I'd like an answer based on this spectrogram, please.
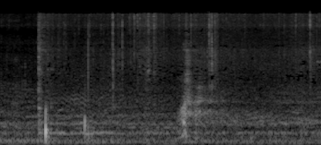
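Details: A steady insect drone comes from small bees nesting inside a hut, holding a low hum with an overtone throughout. A few sharp knocks and a short scraping rustle sound in the first half.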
